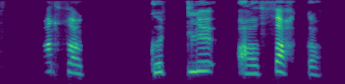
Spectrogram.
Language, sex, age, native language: Icelandic, male, 8, Icelandic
